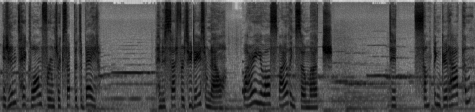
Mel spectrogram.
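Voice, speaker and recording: A woman voicing a calm, thoughtful young woman in a video game, speaking softly and with measure. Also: sits high, moderate pace, pauses often, over music. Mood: curious. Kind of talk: game voice acting.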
